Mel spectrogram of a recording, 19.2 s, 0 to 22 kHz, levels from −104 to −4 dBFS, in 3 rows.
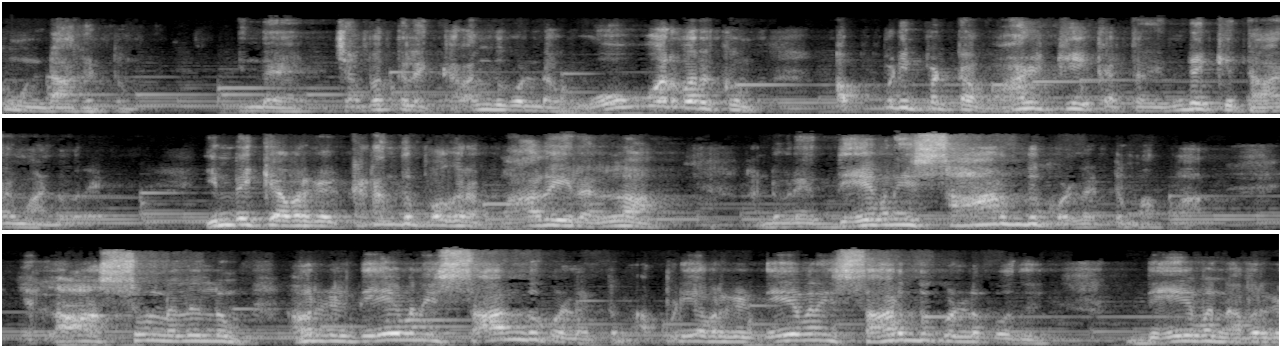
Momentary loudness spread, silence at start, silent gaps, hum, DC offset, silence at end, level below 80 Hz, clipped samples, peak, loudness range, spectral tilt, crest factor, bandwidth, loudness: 21 LU; 0 s; none; none; under 0.1%; 0 s; -62 dBFS; under 0.1%; -6 dBFS; 7 LU; -2.5 dB/octave; 22 dB; 13 kHz; -27 LUFS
